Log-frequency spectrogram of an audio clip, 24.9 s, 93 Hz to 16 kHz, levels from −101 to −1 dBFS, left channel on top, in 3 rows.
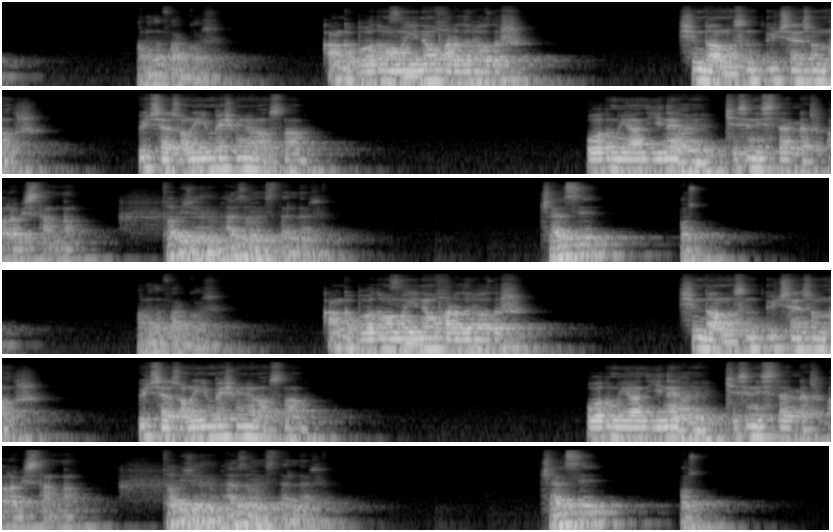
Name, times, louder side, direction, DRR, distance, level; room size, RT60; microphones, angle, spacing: voice 1, 1.4-2.1 4.0-4.3 4.6-5.2 15.0-15.4 18.2-19.8 22.0-22.6 23.4-23.5, equal, 25° left, -4 dB, 1.1 m, -32 dB
voice 2, 3.2-5.2 6.8-8.6 9.7-11.3 14.1-15.1 15.5-17.3 17.8-17.9, equal, 5° left, -2 dB, 0.5 m, -28 dB
3.1 x 2.2 x 2.2 m, 0.75 s
head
